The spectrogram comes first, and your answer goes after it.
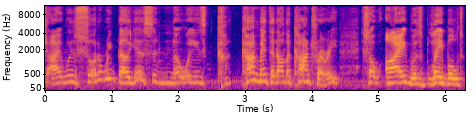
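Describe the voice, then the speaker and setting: Speaking in a high, slightly rough voice, this man in his sixties hosts talk radio, his New York accent carrying a conversational storytelling monologue full of emphatic phrasing. He's from New York City.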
